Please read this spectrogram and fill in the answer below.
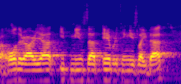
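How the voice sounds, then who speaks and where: A man with a Spanish accent speaks at medium pitch. Background noise is noticeable. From Mexico. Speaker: former government security worker. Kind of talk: opinion monologue. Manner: halting.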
